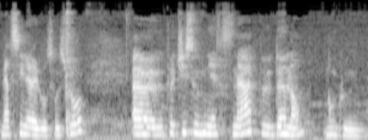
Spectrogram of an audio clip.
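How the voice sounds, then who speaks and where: A woman speaks at a very slow pace with ordinary pitch variation. Music plays behind her. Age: 20s. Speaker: coaching client. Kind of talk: interview testimony. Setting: podcast.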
